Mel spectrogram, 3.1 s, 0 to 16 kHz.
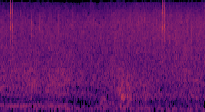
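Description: Steady rain hisses in a Witcher 3 thunderstorm, with low rumbling thunder underneath and a soft crack of distant thunder midway, a faint, even wash of weather without speech.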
